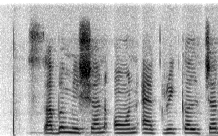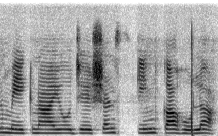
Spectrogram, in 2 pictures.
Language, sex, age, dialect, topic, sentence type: Bhojpuri, female, 36-40, Northern, agriculture, question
